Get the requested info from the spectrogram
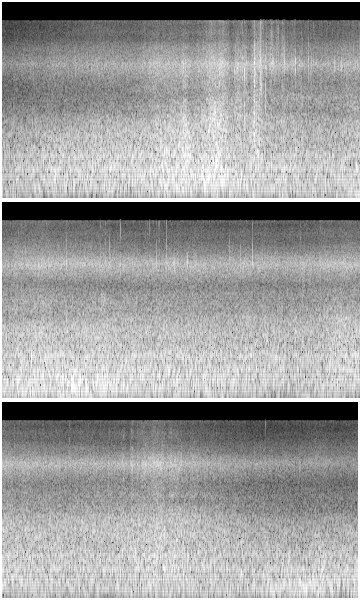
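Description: Ocean surf washing onto a sandy beach: a steady hiss of small waves that swells as a wave breaks about three seconds in and again near the thirteen-second mark.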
